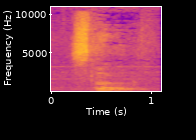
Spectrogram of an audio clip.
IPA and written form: smuːð (smooth)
